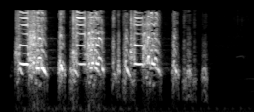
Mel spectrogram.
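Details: Iranian francolin (teetar) gives a quick run of harsh, scratchy squawks, about five grating, high-pitched, rasping notes in two seconds, with nothing else audible.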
